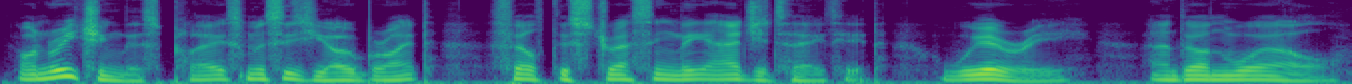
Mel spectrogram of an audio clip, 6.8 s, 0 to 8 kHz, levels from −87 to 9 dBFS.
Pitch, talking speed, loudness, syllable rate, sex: 110 Hz, 105 wpm, -18 LUFS, 4.0 syllables/s, male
